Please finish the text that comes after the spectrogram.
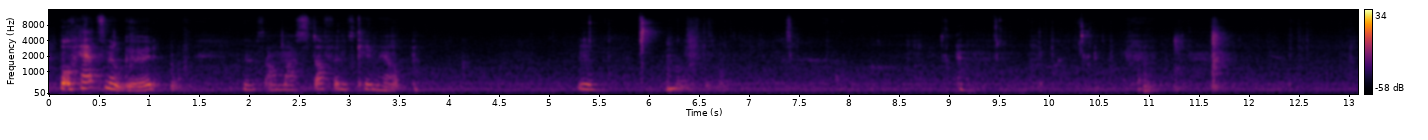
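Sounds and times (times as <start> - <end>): wet mouth clicks: 5.4 - 6.1
person chewing: 5.9 - 10.8.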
